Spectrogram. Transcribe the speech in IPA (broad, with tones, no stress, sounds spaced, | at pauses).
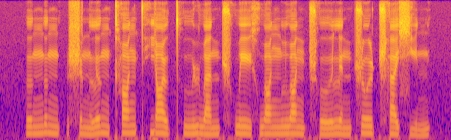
ɤ˧˥ ŋ ɤ˧ ŋ | ʂ ə˨˩ n l ɤ˥˩ ŋ kʰ ɑ˥ ŋ t̪ʰ j ɑ˥˩ ʊ̯ t̪ʰ u˧˥ ɻ w a˧˥ n ʈ͡ʂʰ w e˥˩ ɪ̯ x w ɑ˥ ŋ l w ɑ˥˩ ŋ ʈ͡ʂʰ o˧˥ ʊ̯ l ə˧˥ n ʈ͡ʂ o˥ ʊ̯ ʈ͡ʂʰ ä˥ ɕ i˨˩˦ n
